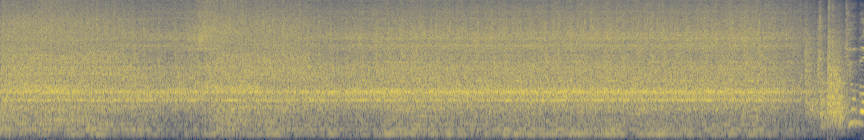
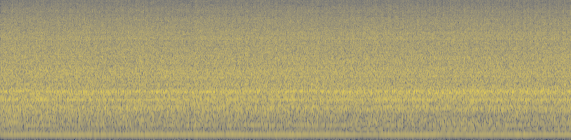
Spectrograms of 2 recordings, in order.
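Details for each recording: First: Engine at steady idle: light, irregular popcorn-like rattle ticking about three times a second. The owner checks loose parts, bearings and the timing chain and unnecessarily replaced the water pump; the source isn't confirmed. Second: Engine that had a mysterious popcorn-like rattle, with the water pump replaced unnecessarily during diagnosis. Even, steady idle behind some hiss with no knocks, ticks or rattles: normal idle.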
